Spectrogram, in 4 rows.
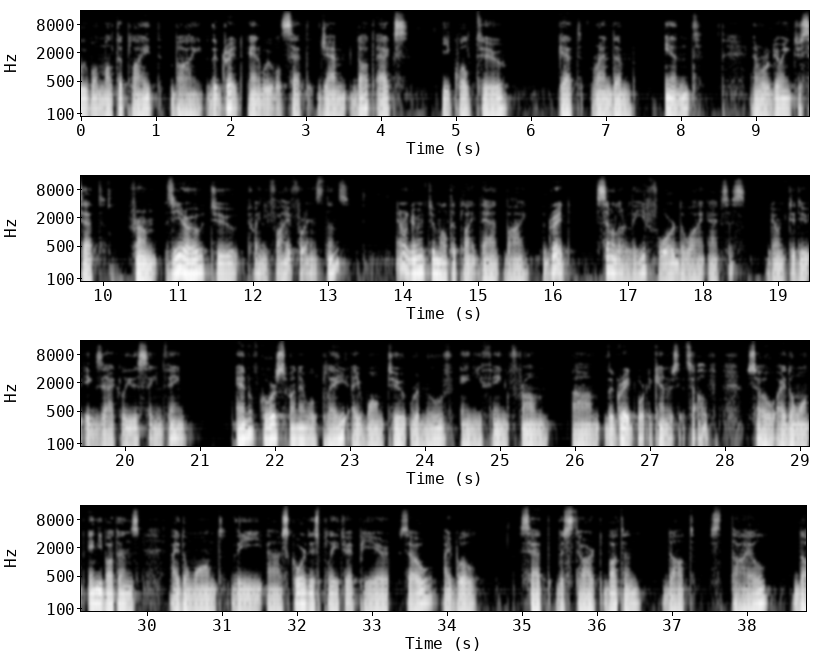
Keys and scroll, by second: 4.1 space, 4.5 space, 6.8 Tab, 12.6 Right, 13.3 space, 13.6 space, 15.7 ctrl+s, 16.2 Left, 16.8 Right, 18.4 ctrl+Right, 18.7 ctrl+s, 35.8 Tab.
